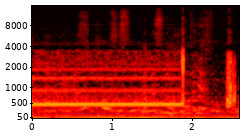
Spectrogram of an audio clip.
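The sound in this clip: A telephone tone is heard as someone places a call to a friend who is lost: a steady electronic tone with layered harmonics holds for about two seconds, then stops with a click, followed by a couple of short noises.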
